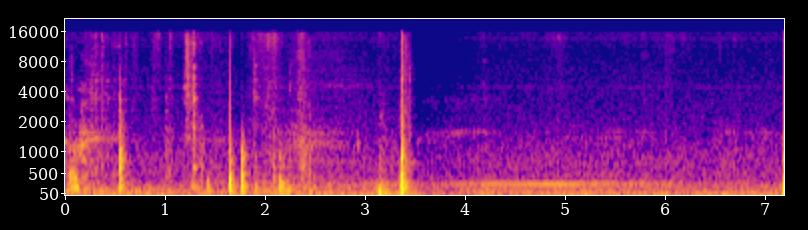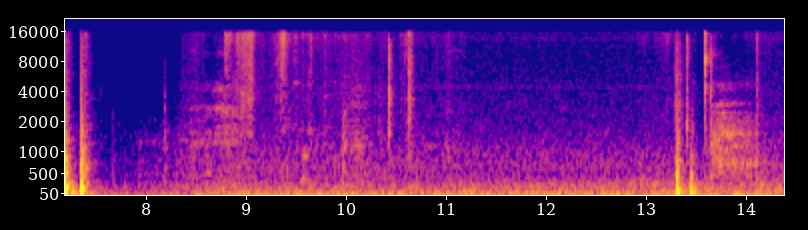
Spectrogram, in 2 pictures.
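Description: Metal brake master cylinder parts handled and set down on a workbench: scattered sharp knocks and clinks, the loudest about three and a half and seven seconds in, with a quick cluster near the end.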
